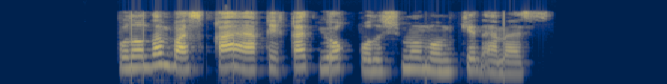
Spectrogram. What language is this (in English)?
Uyghur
